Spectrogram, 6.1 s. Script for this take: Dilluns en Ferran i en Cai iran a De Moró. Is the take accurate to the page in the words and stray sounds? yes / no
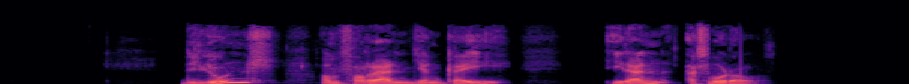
yes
